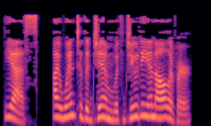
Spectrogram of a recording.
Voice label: user fast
